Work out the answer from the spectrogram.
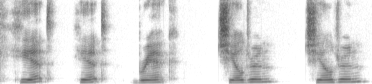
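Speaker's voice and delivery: put-on hit, brick, children with a tight, forward short I; tighter forward vowel. Shown as a demonstration. Coach giving example words for the accent, tighter forward vowel. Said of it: "a little tighter sound".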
